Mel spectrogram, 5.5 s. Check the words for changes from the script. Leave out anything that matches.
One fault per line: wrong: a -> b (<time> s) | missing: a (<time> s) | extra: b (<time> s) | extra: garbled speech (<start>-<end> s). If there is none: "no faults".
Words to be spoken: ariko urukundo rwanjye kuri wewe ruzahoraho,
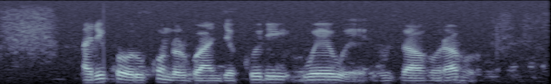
no faults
